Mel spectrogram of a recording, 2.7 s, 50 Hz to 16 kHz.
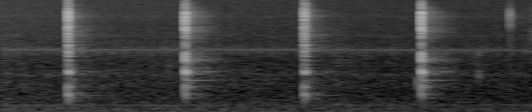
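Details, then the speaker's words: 2003 Honda Element EX 2.4L, A/C condenser fan relay cycled by a relay tester: crisp, even clicks about every 0.6 seconds; relay tested good, and the fan itself is the fault; normal relay clicking. "can you hear it clicking it's opening and closing that relay that's the relay clicking"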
